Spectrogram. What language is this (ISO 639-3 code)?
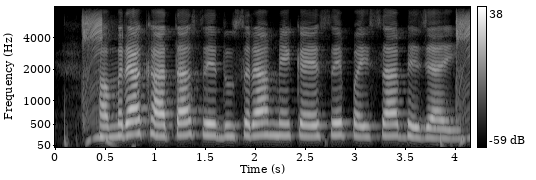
bho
